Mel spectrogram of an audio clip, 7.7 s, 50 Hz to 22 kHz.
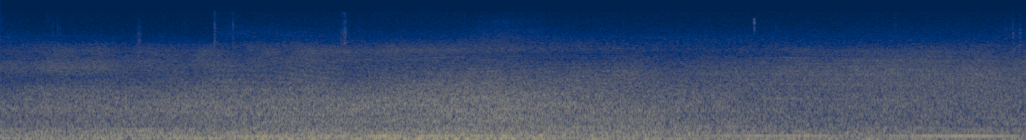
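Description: A Delta Boeing 737-900 airliner at Minneapolis–St. Paul airport gives off a steady, broad jet-engine roar at moderate distance, even and continuous with no talk.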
